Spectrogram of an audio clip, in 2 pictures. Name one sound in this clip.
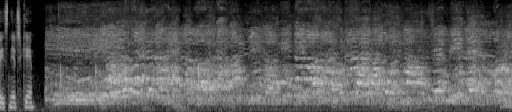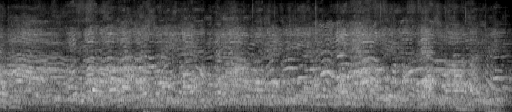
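A crowd of young children sings loudly together indoors.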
